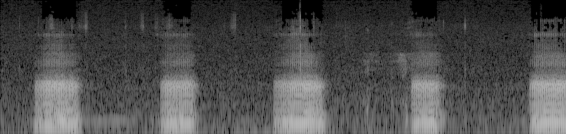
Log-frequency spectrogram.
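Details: Dog Nela asleep, producing five grating, low-pitched snoring breaths at regular intervals of about two seconds, the room otherwise quiet.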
